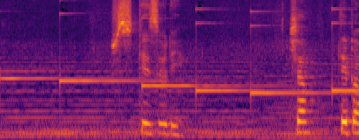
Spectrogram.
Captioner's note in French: L'infirmière, off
